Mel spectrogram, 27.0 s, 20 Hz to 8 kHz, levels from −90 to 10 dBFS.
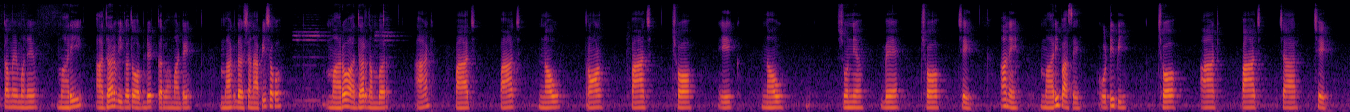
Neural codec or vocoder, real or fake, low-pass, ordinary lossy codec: none; real; 7.2 kHz; none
